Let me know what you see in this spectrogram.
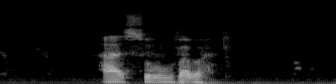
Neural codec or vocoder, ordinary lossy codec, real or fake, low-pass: none; MP3, 96 kbps; real; 10.8 kHz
